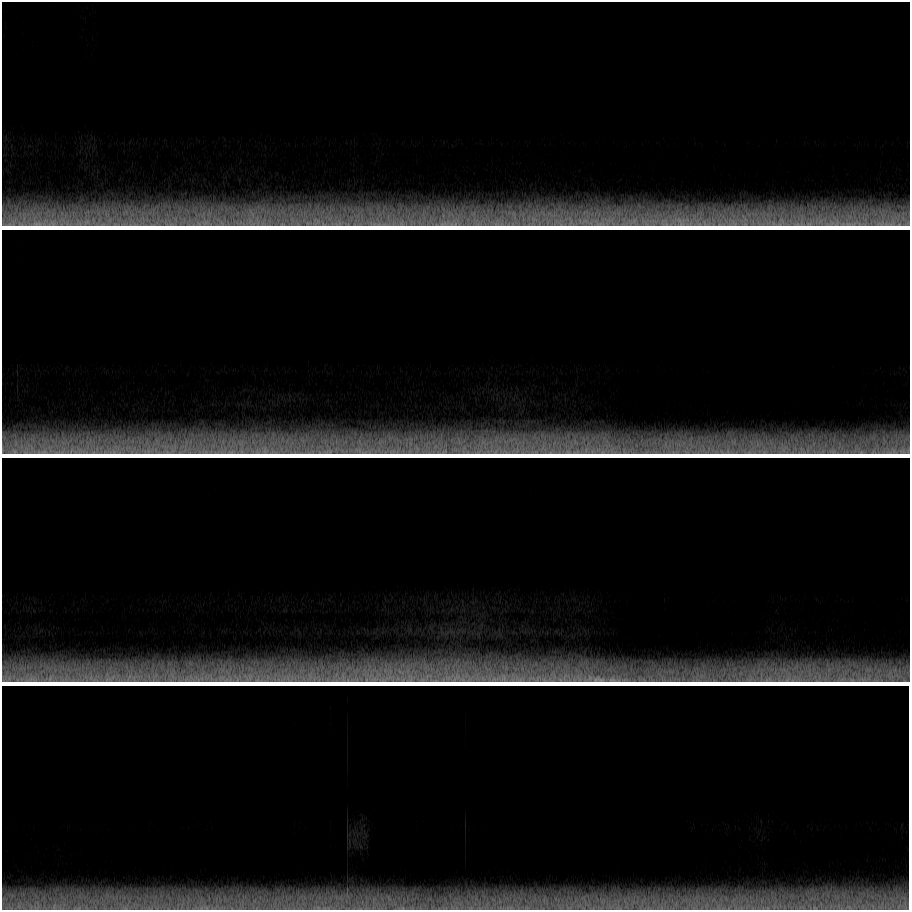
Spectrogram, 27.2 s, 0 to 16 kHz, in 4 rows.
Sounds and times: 14.0s light wind in the wires 27.2s

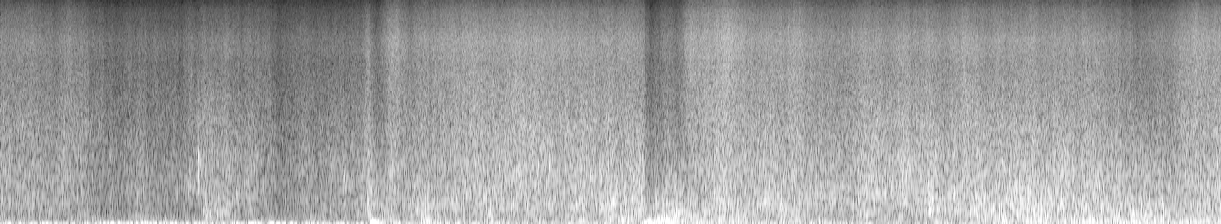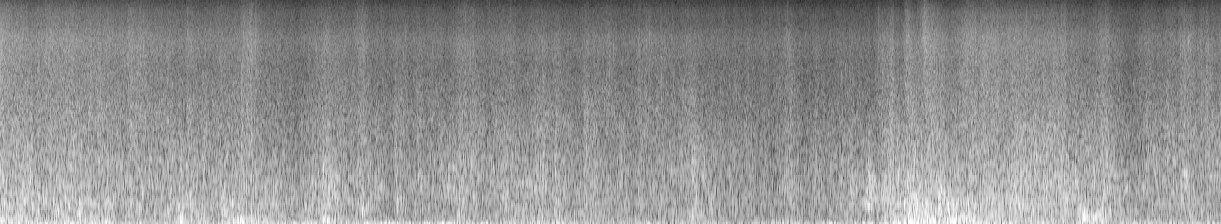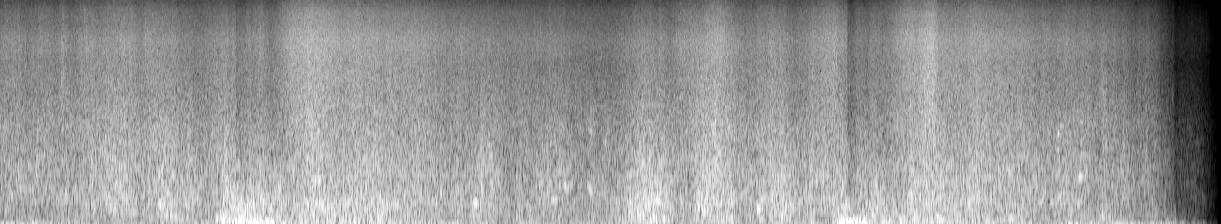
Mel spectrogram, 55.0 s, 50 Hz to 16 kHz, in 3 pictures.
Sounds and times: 4.6s Water may spout as high as 40 feet with a thunderous roar 28.5s
5.5s thunder of the sea against the rocky shores 23.5s
29.9s Water may spout as high as 40 feet with a thunderous roar 54.1s
31.5s thunder of the sea against the rocky shores 35.4s
38.2s thunder of the sea against the rocky shores 53.4s

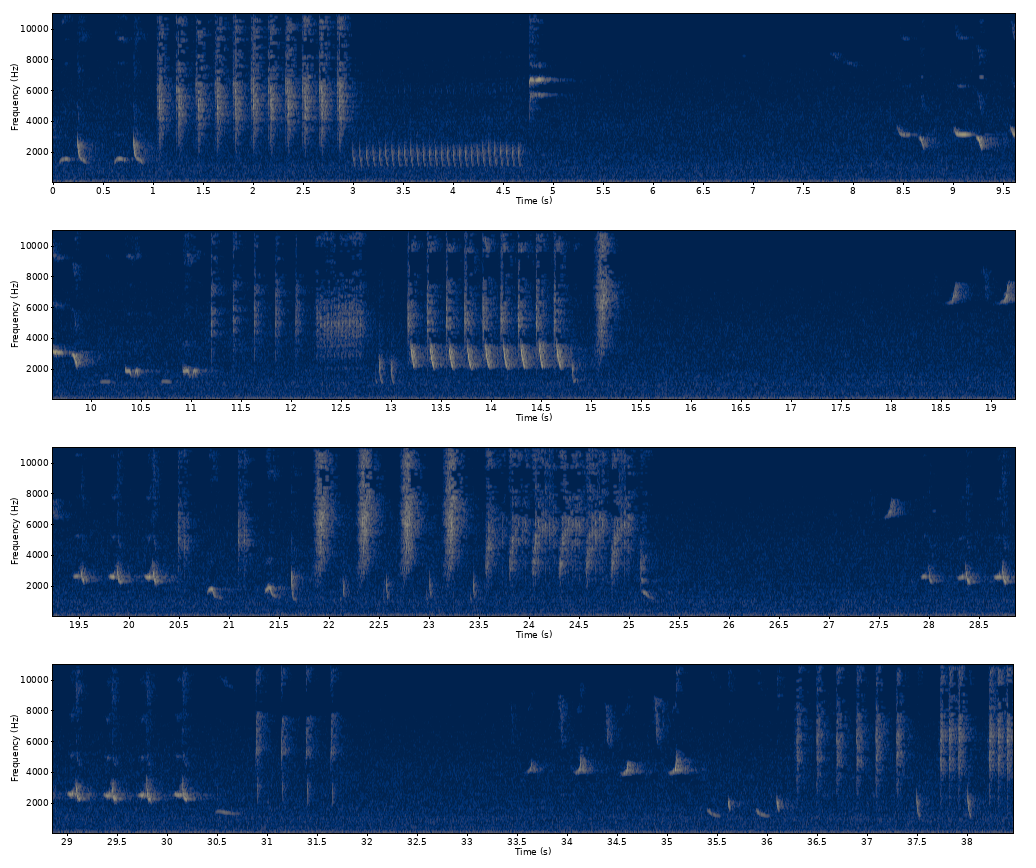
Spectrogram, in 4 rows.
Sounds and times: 18.5s Nightingale 25.4s
33.4s Nightingale 38.4s

